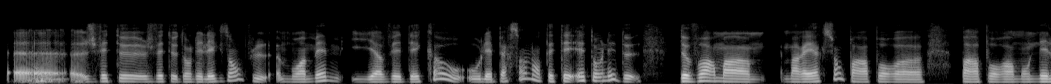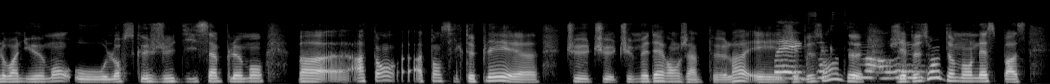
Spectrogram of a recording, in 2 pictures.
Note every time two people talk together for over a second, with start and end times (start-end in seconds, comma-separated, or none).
18.2-19.9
